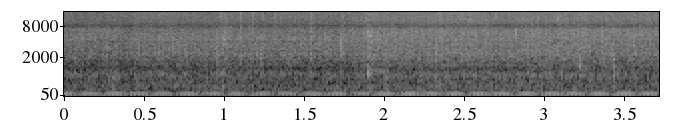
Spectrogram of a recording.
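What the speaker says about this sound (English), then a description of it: "I'm going to add a little bit of butter" Butter sizzling steadily in a skillet turned down to lower heat, a constant close crackling fry with a low electrical hum underneath and no talking.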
